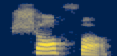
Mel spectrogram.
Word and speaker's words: chauffeur: of a loan word this is pronounced as chauffeur so the sound is shaw but the spelling is c-h-a-u so the stress is on the first syllable for the british english it is chauffeur and for the american english the stress is on the second syllable it's chauffeur which means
